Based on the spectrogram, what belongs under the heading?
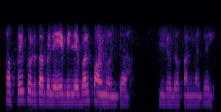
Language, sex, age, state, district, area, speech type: Nepali, female, 45-60, West Bengal, Jalpaiguri, urban, conversation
